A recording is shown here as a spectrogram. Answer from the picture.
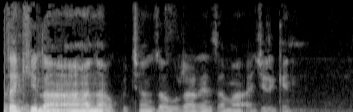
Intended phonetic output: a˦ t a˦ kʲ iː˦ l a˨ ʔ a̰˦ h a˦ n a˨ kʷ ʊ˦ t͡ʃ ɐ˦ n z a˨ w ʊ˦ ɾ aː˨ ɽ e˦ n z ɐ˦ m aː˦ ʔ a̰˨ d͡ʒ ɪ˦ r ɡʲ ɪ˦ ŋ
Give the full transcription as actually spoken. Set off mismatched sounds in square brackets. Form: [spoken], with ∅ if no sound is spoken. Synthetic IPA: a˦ t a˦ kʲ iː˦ l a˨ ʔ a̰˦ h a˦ n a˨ kʷ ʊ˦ t͡ʃ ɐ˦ n z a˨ w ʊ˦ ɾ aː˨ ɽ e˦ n z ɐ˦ m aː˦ ʔ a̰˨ d͡ʒ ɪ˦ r ɡʲ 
